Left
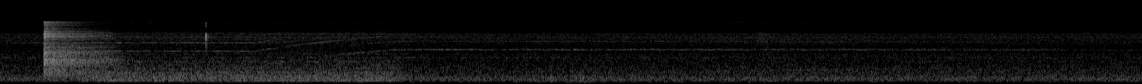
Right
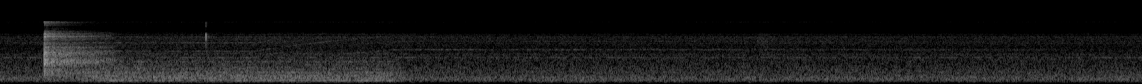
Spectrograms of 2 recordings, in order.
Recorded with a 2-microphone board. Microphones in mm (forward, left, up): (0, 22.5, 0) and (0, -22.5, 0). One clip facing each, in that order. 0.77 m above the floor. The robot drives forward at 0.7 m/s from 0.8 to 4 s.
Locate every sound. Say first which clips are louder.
0.4 s a clap: right 4 dB; 20° right (ahead or behind), 3 m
